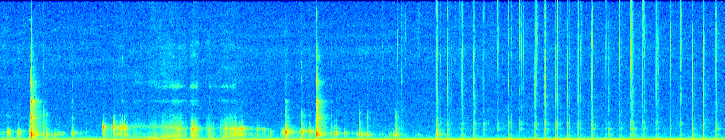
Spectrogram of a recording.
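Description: A small, ornate, hollow silver-coloured metal filigree openwork box is held and lightly tapped and scratched with fingertips and nails. Soft scratching rustles and a few sharp taps in the first half give way to a quick run of light, crisp clicks. A faint low hum sits steadily underneath.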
